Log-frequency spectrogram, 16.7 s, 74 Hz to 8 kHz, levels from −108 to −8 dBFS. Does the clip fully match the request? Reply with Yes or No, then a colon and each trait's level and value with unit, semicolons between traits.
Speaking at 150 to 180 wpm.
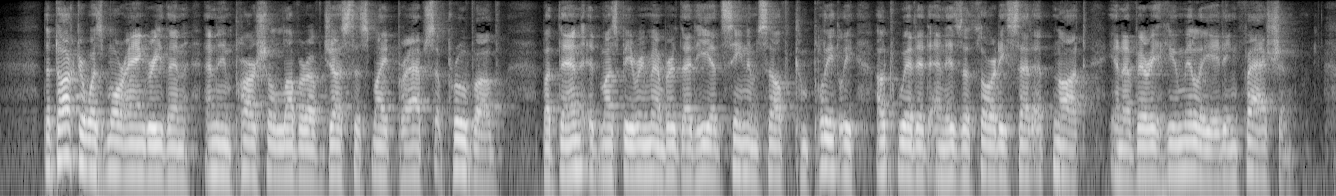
No: average, 140 wpm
